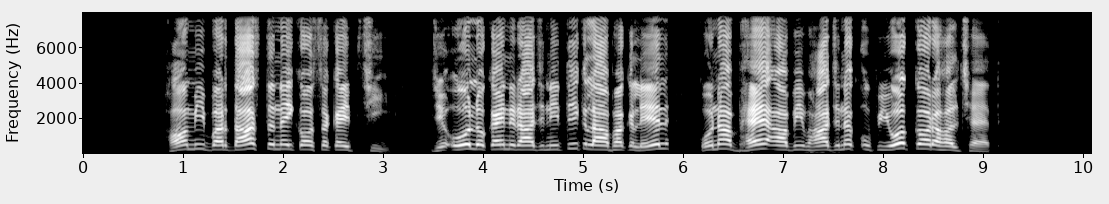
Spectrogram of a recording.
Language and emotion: Maithili, angry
